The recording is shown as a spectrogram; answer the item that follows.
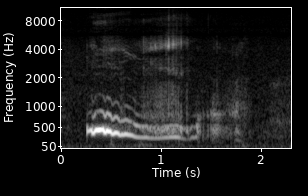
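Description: A single drawn-out vocal sound, about a second long, sliding down in pitch, then quiet.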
